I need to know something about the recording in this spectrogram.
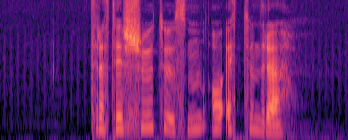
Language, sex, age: Norwegian, female, 34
